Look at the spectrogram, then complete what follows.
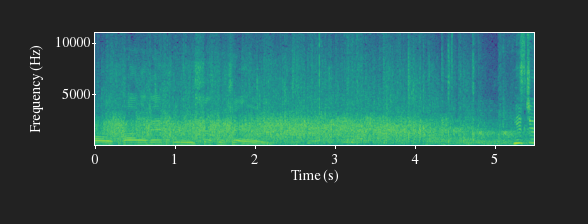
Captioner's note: some Applause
